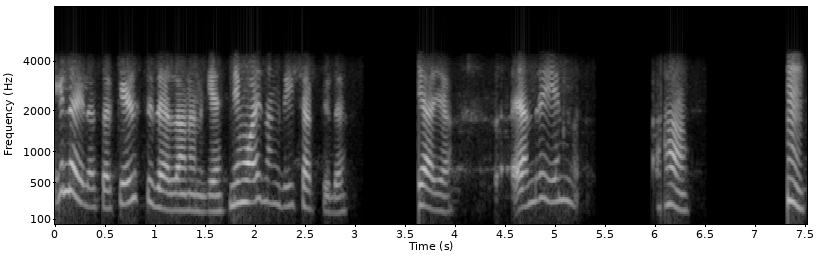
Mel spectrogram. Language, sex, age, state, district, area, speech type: Kannada, female, 18-30, Karnataka, Dharwad, rural, conversation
